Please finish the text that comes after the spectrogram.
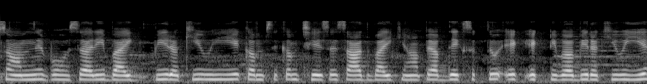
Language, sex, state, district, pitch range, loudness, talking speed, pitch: Hindi, female, Bihar, Supaul, 215-230 Hz, -17 LUFS, 260 wpm, 225 Hz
